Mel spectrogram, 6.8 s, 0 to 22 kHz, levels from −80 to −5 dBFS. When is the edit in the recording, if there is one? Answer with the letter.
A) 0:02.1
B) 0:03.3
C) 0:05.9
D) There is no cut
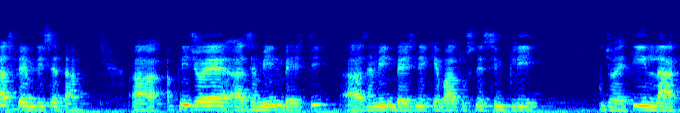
D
